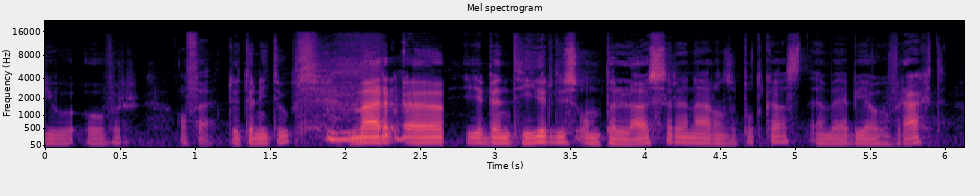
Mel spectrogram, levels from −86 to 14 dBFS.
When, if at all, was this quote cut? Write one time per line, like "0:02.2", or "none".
0:02.6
